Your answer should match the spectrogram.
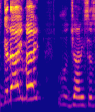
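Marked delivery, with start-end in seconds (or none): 0.0-0.8 high, loud Aussie greeting; Australian accent. Acted. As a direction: answer like a cheery Australian mate. Australian coast guard answers phone.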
